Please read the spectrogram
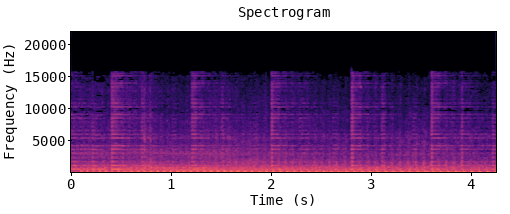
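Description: Motorcycle engine running with a fast, even thudding beat, starting abruptly; the beat slows slightly near the end as the bike draws up and slows.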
